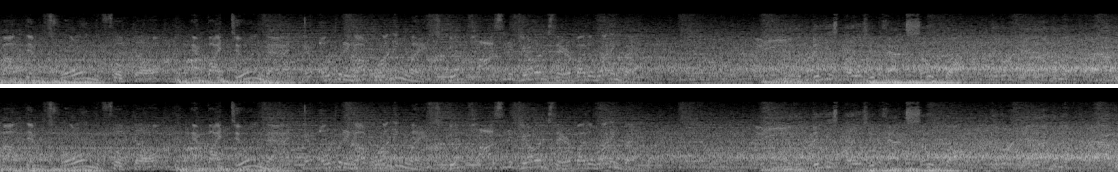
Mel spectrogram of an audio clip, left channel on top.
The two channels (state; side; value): normal; both; correlation 0.69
